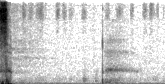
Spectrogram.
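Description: Pencil writing on lined notebook paper: faint scratching strokes of the lead across the page.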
